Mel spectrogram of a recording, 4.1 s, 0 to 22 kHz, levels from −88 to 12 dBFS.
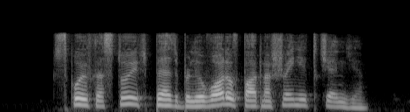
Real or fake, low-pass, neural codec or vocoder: fake; 7.2 kHz; codec, 16 kHz, 0.5 kbps, X-Codec, HuBERT features, trained on balanced general audio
